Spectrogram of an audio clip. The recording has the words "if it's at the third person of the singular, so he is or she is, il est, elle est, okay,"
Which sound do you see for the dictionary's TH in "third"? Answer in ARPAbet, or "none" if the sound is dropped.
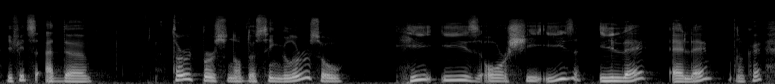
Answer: TH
